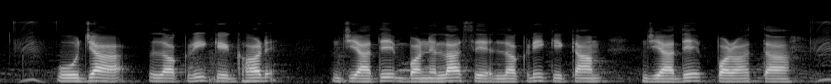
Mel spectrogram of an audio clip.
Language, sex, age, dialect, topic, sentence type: Bhojpuri, male, <18, Southern / Standard, agriculture, statement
